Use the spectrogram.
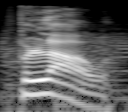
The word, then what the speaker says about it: plough: Mais vous le trouverez aussi dans le mot britannique plough, qui veut dire labourer ou déneiger.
